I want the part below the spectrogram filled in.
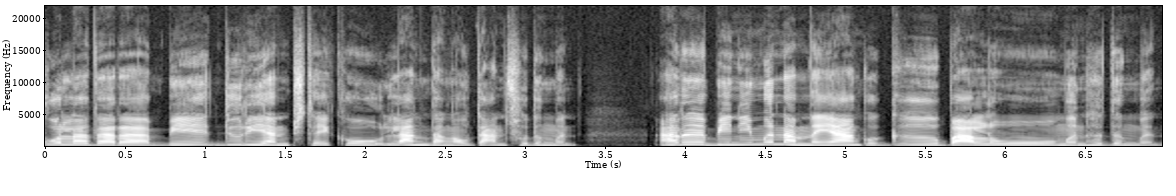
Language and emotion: Bodo, disgusted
